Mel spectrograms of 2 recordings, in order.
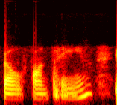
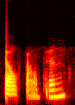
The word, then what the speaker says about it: Bellefontaine: Rush was buried last Wednesday in St. Louis, Missouri, at a wonderful cemetery called Bellefontaine. It could also be pronounced Bell Fountain Cemetery in St. Louis, Missouri.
